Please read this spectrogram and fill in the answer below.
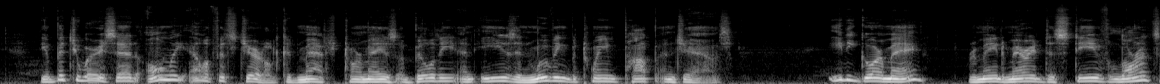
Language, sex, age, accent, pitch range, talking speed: English, male, 60-79, American, 110-150 Hz, 130 wpm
